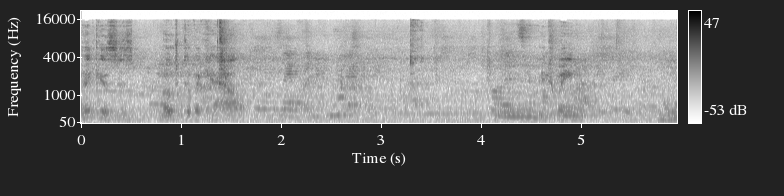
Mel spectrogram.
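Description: A man slurps from a bowl.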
